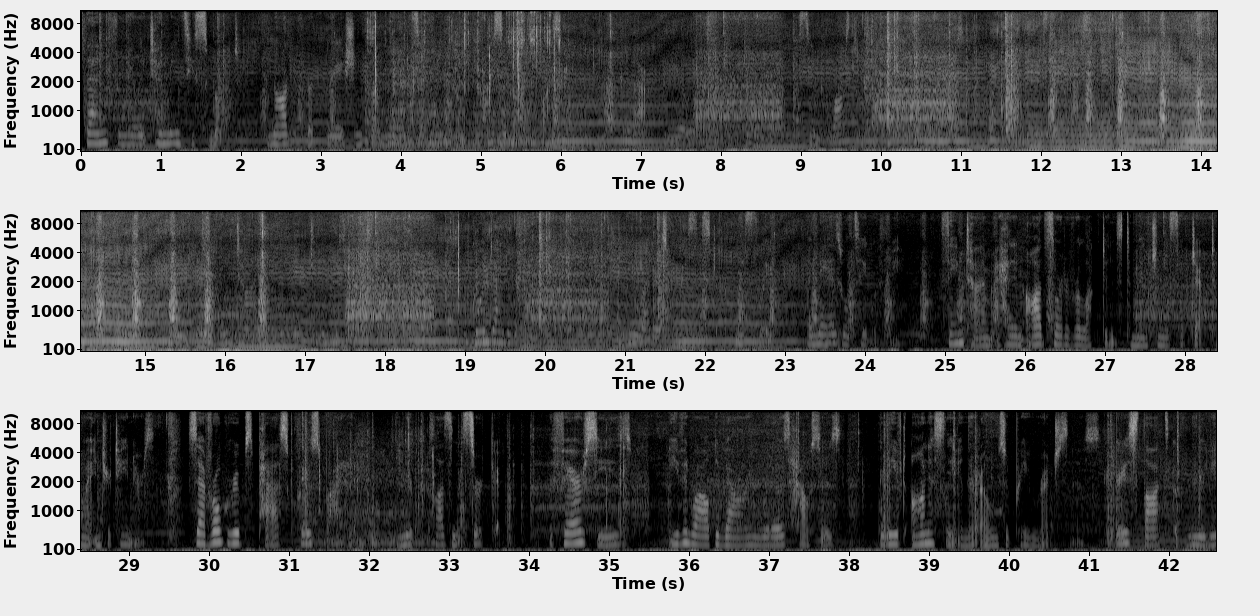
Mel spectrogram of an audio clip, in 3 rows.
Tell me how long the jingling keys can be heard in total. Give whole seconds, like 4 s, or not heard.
5 s.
